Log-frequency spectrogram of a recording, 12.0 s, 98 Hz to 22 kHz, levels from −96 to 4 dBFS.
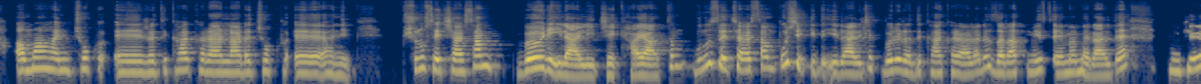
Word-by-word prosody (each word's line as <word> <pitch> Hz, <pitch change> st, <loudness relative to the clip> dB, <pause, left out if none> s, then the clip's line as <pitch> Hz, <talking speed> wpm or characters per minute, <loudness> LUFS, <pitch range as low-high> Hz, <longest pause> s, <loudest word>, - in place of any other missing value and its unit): ama, 270 Hz, +3 st, +3 dB
hani, 245 Hz, -2 st, -1 dB
çok, 265 Hz, +2 st, -4 dB, 0.2 s
eee, 215 Hz, 0 st, -1 dB
radikal 235 Hz, +3 st, -3 dB
kararlarda 215 Hz, -2 st, 0 dB
çok, 225 Hz, 0 st, -8 dB, 0.2 s
eee, 200 Hz, -1 st, +2 dB
hani, 185 Hz, -4 st, -7 dB, 0.5 s
şunu 265 Hz, +2 st, -3 dB
seçersem 250 Hz, +4 st, +2 dB, 0.2 s
böyle 250 Hz, +5 st, +8 dB
ilerleyecek 175 Hz, 0 st, +1 dB
hayatım, 180 Hz, -, 0 dB
bunu 255 Hz, +11 st, -1 dB
seçersem 265 Hz, -3 st, +1 dB
bu 385 Hz, -, +2 dB
şekilde 390 Hz, 0 st, -4 dB
ilerleyecek, 200 Hz, -, -2 dB
böyle 230 Hz, +3 st, +3 dB
radikal 205 Hz, 0 st, -4 dB
kararlarda 205 Hz, +6 st, -2 dB
zar 205 Hz, -1 st, +1 dB
atmayı 215 Hz, +3 st, -1 dB
sevmem 210 Hz, +3 st, -2 dB
herhâlde. 180 Hz, -, +1 dB, 0.4 s
Çünkü 230 Hz, +1 st, -3 dB
220 Hz, 135 wpm, -23 LUFS, 200-255 Hz, 0.5 s, böyle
